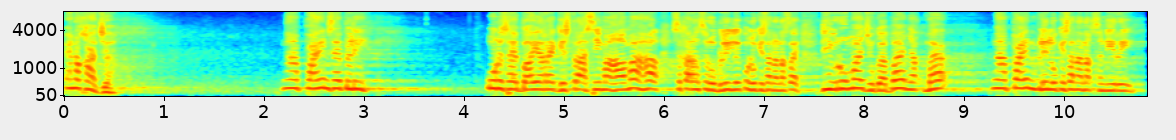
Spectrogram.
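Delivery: high, worked-up complaining; indignant protest. Retold or imitated. Father refusing to buy his own child's painting, indignant and high. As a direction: refuse as if being swindled.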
